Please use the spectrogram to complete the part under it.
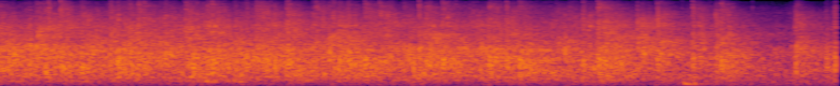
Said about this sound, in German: Yes, das ist ein Applaus wert. Genau.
